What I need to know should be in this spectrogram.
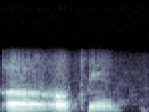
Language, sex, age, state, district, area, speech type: Tamil, male, 18-30, Tamil Nadu, Madurai, urban, conversation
